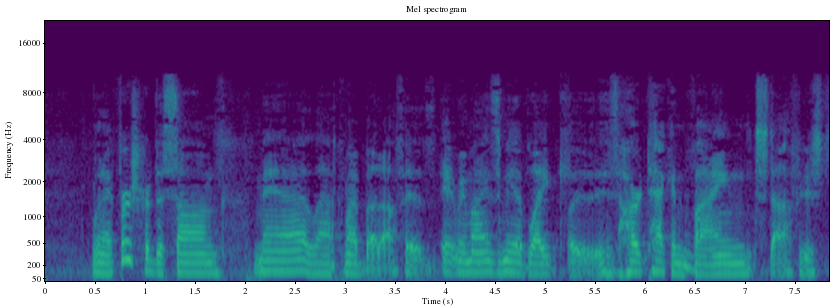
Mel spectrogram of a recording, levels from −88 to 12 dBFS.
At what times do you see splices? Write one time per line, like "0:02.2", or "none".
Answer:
0:03.9
0:05.2

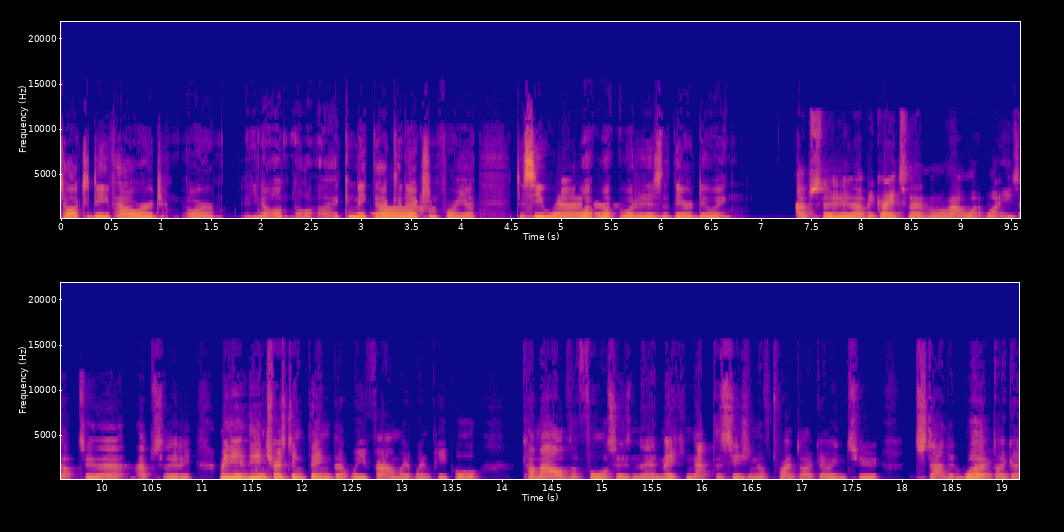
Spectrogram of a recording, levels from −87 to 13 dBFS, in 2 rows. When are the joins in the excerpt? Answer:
0:12.3
0:16.9

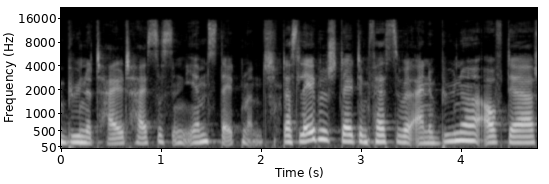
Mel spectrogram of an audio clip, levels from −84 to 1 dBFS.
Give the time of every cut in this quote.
0:02.2

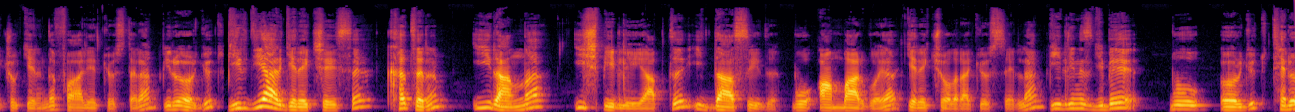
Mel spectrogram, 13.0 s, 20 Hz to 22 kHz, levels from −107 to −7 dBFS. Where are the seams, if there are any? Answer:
0:02.2
0:10.5

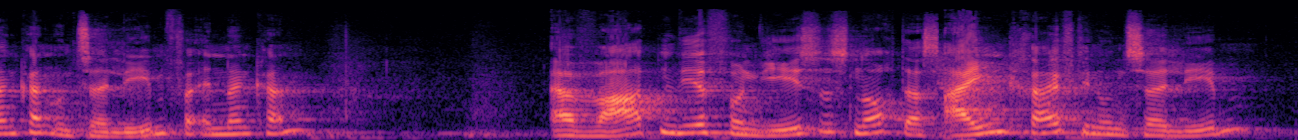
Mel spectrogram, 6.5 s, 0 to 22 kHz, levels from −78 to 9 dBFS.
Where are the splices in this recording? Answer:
0:04.7

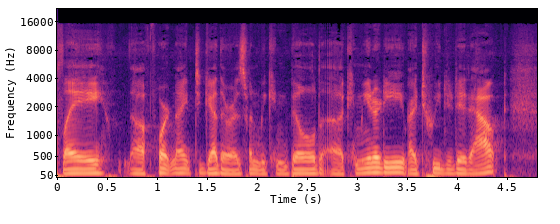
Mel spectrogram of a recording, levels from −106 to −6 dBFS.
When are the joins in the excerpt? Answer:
0:01.9
0:03.5

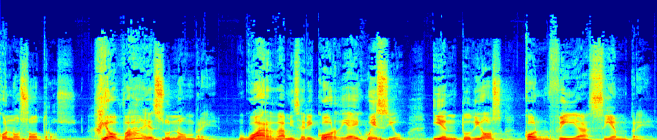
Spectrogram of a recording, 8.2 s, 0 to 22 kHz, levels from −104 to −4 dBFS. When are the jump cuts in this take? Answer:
0:01.2
0:02.9

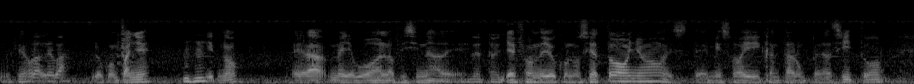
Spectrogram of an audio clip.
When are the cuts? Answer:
0:02.2
0:05.0

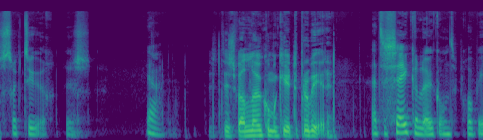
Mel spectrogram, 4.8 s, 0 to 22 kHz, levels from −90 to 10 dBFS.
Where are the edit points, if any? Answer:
0:01.5

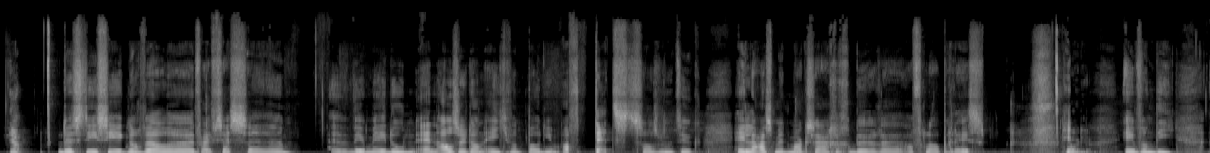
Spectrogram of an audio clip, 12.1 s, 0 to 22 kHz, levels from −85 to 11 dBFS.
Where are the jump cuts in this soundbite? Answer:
0:01.9
0:10.7

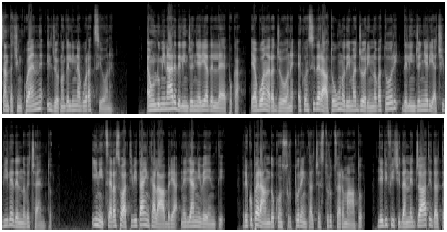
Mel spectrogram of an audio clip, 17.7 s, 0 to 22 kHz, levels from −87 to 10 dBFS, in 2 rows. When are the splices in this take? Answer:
none

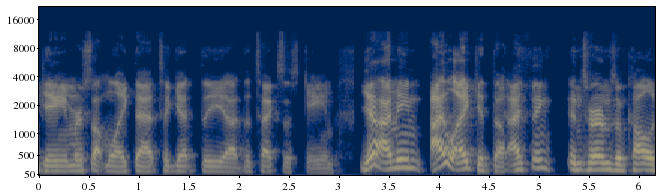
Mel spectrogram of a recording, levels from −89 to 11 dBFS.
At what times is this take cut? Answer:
0:03.1
0:04.6

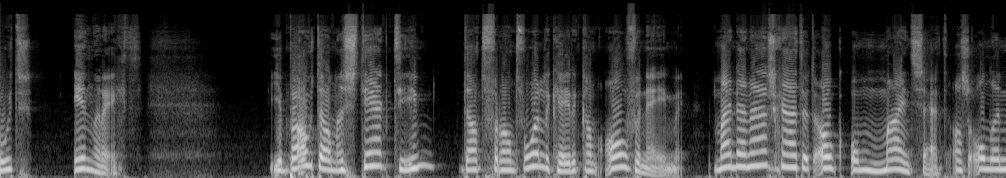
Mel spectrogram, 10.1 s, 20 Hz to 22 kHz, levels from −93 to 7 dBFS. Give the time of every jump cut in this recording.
0:06.9

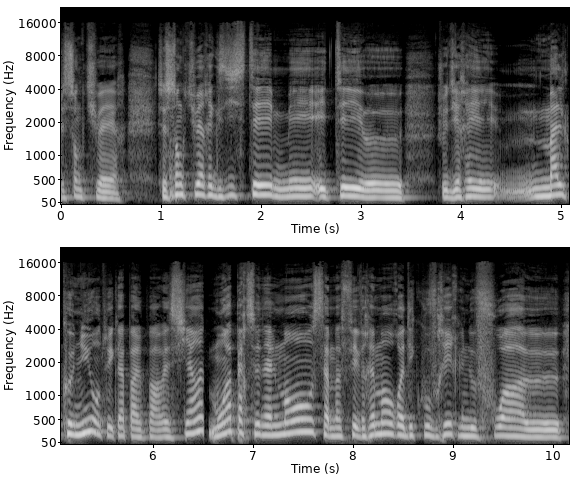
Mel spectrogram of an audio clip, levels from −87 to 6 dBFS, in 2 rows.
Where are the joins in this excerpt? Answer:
0:06.5

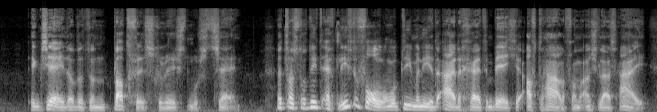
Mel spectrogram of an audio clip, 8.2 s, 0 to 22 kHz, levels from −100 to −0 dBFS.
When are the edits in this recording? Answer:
0:03.3

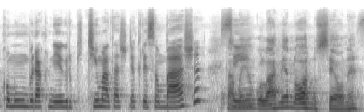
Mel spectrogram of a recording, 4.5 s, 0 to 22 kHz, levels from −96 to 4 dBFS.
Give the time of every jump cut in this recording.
0:02.8

